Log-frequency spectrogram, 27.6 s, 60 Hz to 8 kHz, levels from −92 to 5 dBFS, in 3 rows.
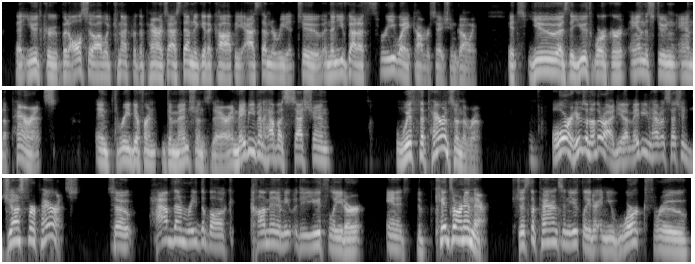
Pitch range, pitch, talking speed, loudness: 110-165 Hz, 130 Hz, 230 wpm, -22 LUFS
